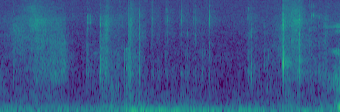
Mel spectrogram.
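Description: Faint computer keyboard typing: a scattered handful of soft key clicks, the sharpest one near the end.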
